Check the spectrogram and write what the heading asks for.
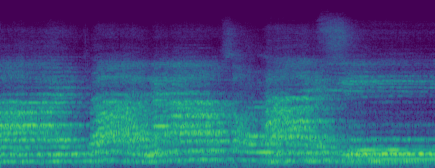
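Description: A small choir of quadriplegic singers singing together, holding long notes that move to a new pitch every second or so.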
